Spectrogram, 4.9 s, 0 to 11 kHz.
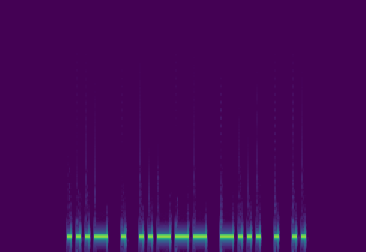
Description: Morse code, heard as a keyed tone, about 20 wpm, 700 Hz. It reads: VE2BEI
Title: DXCC-100 Call Signs - 6 Characters - Repeated 3x - 20wpm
